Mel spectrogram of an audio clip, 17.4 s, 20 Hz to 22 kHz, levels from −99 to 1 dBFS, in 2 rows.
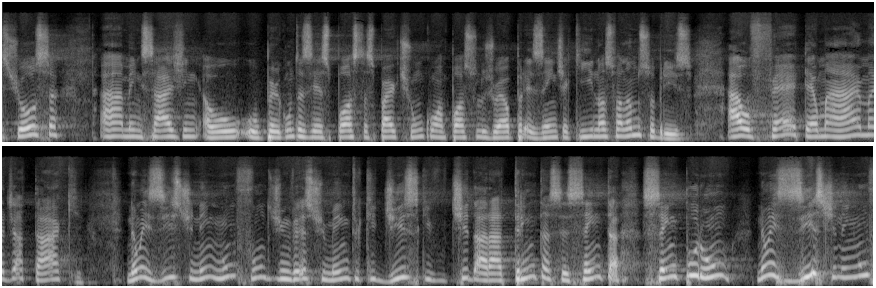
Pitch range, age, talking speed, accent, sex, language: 175-230 Hz, 20-39, 160 wpm, Brazilian, male, Portuguese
